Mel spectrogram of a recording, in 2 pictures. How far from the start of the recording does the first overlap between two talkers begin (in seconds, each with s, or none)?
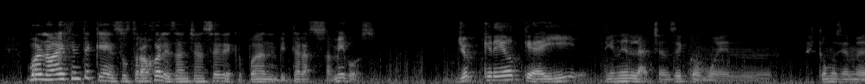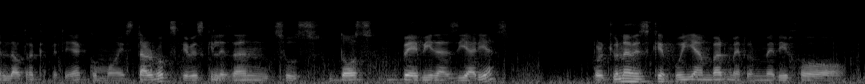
none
